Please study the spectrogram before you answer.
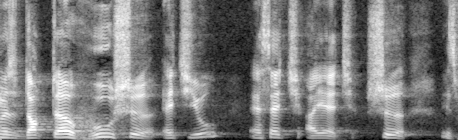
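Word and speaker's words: Hu Shih: Hu Shi, H-U-S-H-I-H. Shi is pronounced, spelled that way, I don't know why.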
